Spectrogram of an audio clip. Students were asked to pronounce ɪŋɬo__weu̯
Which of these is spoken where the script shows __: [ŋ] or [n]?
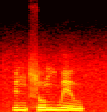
ŋ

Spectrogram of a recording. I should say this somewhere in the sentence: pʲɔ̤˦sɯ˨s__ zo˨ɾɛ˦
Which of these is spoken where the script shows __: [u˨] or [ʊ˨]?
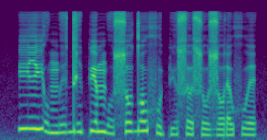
u˨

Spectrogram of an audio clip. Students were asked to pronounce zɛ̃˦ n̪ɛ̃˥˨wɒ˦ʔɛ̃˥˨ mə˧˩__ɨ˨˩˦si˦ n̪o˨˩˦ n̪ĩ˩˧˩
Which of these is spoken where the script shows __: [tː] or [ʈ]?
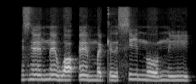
ʈ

